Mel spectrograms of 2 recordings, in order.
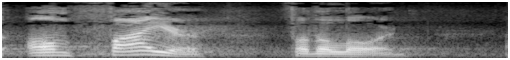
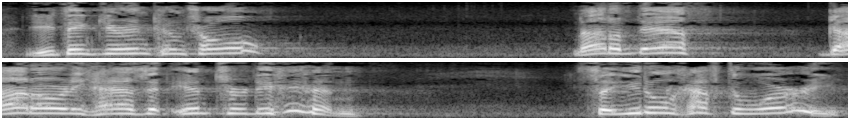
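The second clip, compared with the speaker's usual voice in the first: high, loud preacher's challenge to the congregation; preaching at full force; 13 semitones higher, 5 dB louder than usual. Acted. Pastor challenging the congregation about control over death, full-force preaching. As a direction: drive it home like a pulpit climax.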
